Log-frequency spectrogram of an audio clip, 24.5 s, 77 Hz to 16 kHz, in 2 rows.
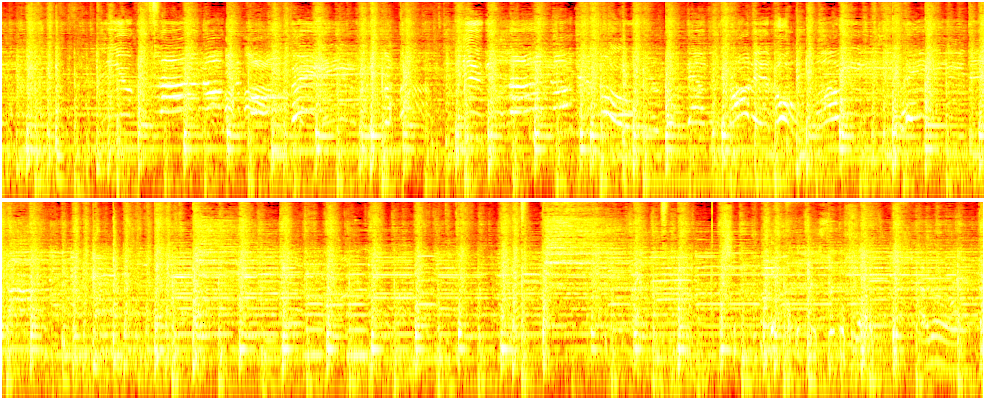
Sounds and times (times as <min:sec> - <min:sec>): Drum: 0:00.0 - 0:24.5
Drum kit: 0:00.0 - 0:24.5.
